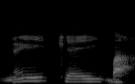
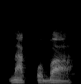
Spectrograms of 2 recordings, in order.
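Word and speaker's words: נקבה: Nekeba. Okay. They say Nekeba. We say Nakwaba. That's what the Lashawan Qadash says. Nakwaba.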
